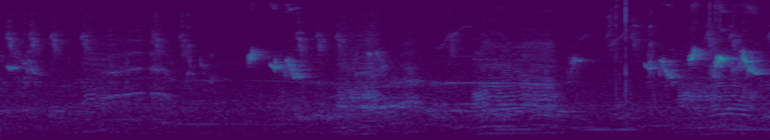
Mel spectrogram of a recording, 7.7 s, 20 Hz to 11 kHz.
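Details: Red-whiskered bulbuls at a lure-bird trapping site, 1 November 2017. Lively bursts of chirpy, warbled notes follow in quick succession, louder toward the end, over a low background hum.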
